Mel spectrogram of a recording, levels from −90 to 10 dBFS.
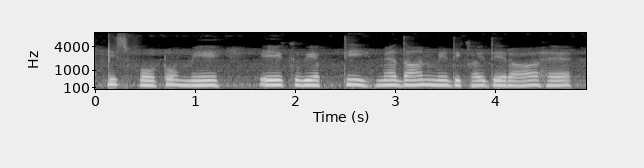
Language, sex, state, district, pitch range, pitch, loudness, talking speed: Hindi, female, Uttar Pradesh, Shamli, 200-210 Hz, 205 Hz, -14 LUFS, 135 wpm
